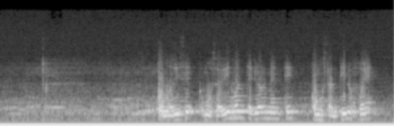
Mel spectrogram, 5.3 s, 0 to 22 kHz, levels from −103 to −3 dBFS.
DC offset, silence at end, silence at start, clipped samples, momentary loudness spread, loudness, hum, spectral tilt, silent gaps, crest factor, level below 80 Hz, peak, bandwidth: 20%; 0 s; 0 s; under 0.1%; 17 LU; -20 LUFS; none; -9 dB/octave; none; 14 dB; -48 dBFS; -4 dBFS; 7.8 kHz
